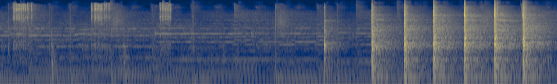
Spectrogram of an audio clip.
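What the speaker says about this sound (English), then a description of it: "Then we're gonna work that bolt off and take the arm off." Bolt being worked loose from the wiper arm of a Jeep Wrangler JL, with soft clicking of a ratchet leading into a run of six sharp, evenly spaced mechanical clacks up close, no talking.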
